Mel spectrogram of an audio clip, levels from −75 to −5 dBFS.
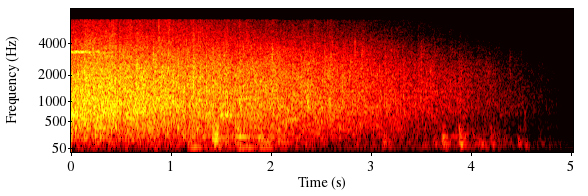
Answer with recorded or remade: remade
